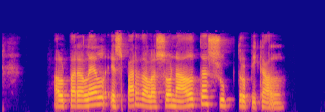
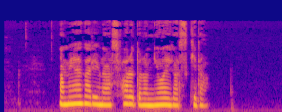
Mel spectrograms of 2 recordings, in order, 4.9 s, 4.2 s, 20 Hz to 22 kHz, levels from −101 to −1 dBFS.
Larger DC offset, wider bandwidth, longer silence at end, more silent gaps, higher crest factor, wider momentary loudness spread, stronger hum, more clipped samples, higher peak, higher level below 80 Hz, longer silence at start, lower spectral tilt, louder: neither; second, 8 kHz vs 11.5 kHz; second, 0.65 s vs 1.15 s; first, 0.43-0.68 s vs none; about the same, 16 dB vs 14 dB; second, 7 LU vs 11 LU; neither; neither; first, -2 dBFS vs -6 dBFS; second, -62 dBFS vs -56 dBFS; second, 0.15 s vs 0.9 s; second, -2.5 dB/octave vs -6 dB/octave; about the same, -17 LUFS vs -19 LUFS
